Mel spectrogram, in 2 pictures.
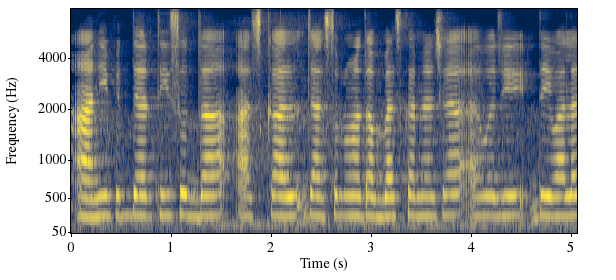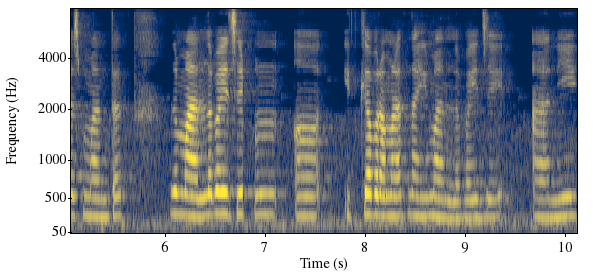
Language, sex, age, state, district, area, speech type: Marathi, female, 18-30, Maharashtra, Buldhana, rural, spontaneous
